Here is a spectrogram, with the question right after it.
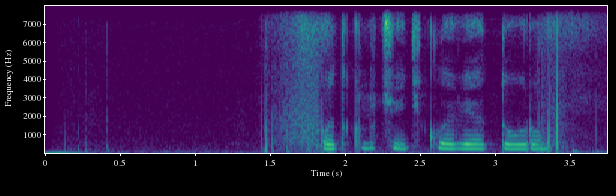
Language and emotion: Russian, neutral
